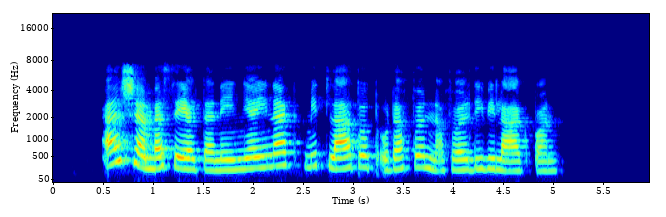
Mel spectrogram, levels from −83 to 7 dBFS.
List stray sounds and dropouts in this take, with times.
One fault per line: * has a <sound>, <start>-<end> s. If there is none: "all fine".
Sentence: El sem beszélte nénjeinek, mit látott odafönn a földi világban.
all fine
